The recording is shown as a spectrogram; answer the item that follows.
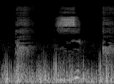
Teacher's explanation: bunyikan hamas pada huruf kaf yang mati. Jangan lantun, jangan jadi qalqalah pula ya. Jangan jadikan dia zik, bukan zika, tapi bunyi dia zik.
